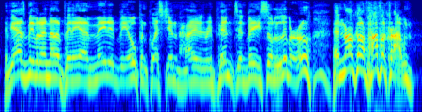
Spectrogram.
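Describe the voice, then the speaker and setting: An actor playing a gleeful, sly old dealer in stolen goods in an audio drama, with a cackling old voice and chuckles between phrases. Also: male voice, high-pitched, animated, a little fast, creaky, pushed and bright, muffled recording, exaggerated voice. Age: older. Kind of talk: audio drama acting of a Victorian tale.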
